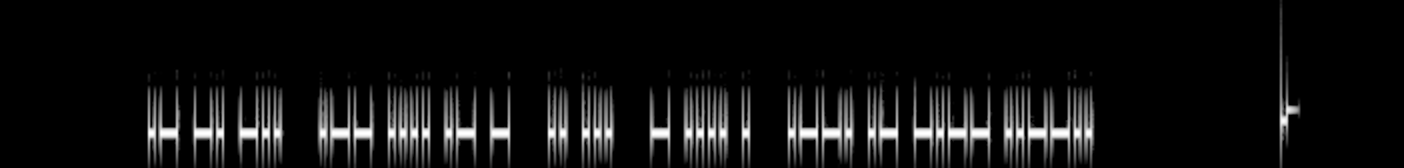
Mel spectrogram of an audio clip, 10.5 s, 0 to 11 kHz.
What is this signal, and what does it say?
Morse code, heard as a keyed tone, about 28 wpm, 700 Hz. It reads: AND WHAT IS THE PAY?
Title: Sentences from Top 700 Words 28wpm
